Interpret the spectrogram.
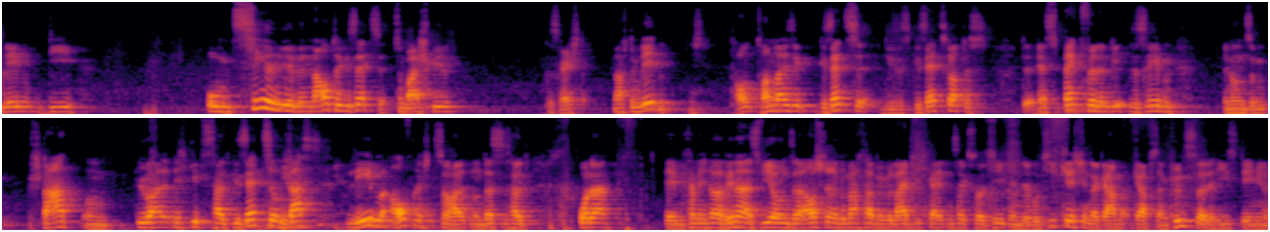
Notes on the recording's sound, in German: Das ist die Predigt, die ich heute Abend bei der YP Messe im Zentrum Johannes Paul II.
